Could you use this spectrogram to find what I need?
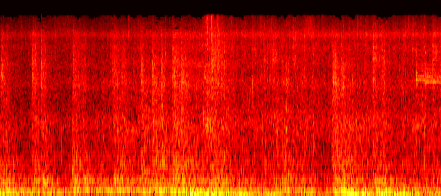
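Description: A fire crackles and roars nearby.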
